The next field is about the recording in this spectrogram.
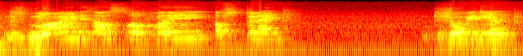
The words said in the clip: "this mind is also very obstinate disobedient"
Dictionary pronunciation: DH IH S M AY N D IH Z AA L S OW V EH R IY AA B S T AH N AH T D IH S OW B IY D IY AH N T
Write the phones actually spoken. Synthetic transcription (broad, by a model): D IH S M AY N D IH Z AA L S OW V EH R IY AA B S T AH N AH T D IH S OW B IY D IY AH N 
